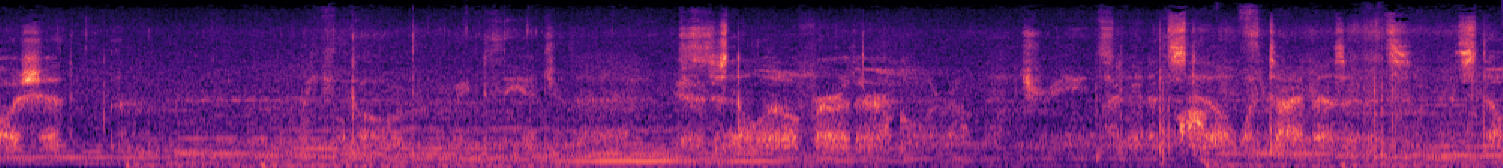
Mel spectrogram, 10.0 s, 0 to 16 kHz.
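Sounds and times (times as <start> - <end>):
person whispering: 2.0 - 10.0.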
